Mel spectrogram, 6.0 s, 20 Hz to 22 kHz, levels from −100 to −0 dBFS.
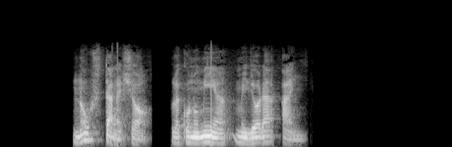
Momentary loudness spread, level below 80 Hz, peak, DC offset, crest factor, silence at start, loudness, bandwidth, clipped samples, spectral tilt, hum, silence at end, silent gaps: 11 LU; -52 dBFS; -2 dBFS; under 0.1%; 18 dB; 1 s; -18 LUFS; 7.2 kHz; under 0.1%; -7.5 dB/octave; none; 2 s; 2.03-2.27 s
